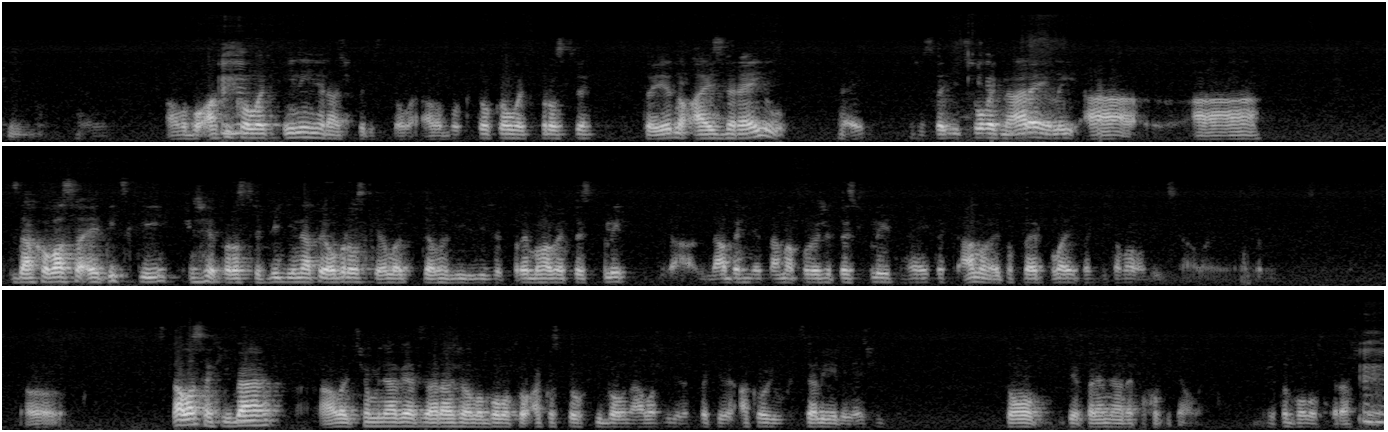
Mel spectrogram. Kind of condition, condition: fault, poor sound quality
